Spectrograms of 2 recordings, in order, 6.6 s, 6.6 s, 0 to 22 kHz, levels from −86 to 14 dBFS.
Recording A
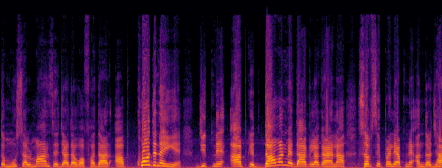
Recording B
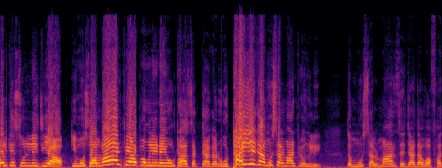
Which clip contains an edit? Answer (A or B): B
